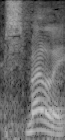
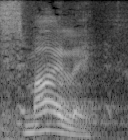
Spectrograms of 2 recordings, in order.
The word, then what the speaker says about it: Smellie: And our music teacher was called Mr. S-M-E-L-L-I-E. How do you pronounce that? Well, I said Mr. Stinker, but it was Mr. Smelly. He pronounced it Smiley.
